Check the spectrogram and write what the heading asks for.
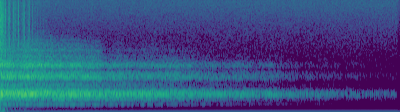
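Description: The end of an electronic dance music mix: the beat cuts off, and a held electronic chord of several steady tones rings on, fading out over about four and a half seconds.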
